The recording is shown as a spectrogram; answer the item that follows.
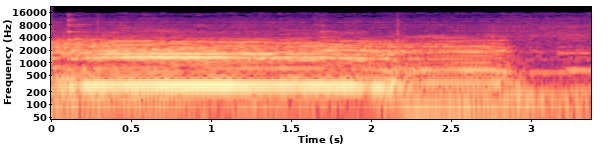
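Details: Herded village cow walking in mud and calling its companions to return to the barn: one long, steady, deep moo that bends downward near the end and fades away.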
